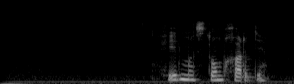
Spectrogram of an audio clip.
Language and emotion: Russian, neutral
